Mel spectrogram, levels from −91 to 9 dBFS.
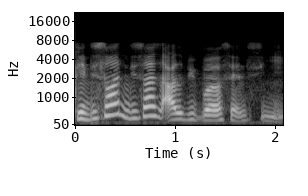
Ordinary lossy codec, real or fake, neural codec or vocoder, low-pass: none; real; none; 7.2 kHz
